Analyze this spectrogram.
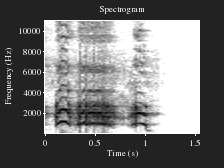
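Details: Male red junglefowl challenging a rival with a loud, rasping crow: a sharp opening note runs into a long sustained harsh section, followed by a short falling final syllable.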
